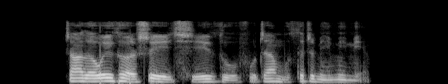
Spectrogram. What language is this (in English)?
Chinese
